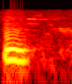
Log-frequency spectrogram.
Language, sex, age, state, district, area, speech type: Manipuri, female, 45-60, Manipur, Kangpokpi, urban, conversation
